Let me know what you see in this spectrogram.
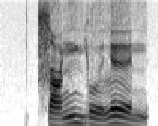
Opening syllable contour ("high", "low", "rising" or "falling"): rising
